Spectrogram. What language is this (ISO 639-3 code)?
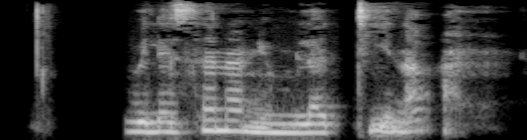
swa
